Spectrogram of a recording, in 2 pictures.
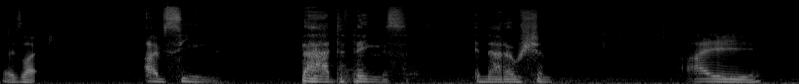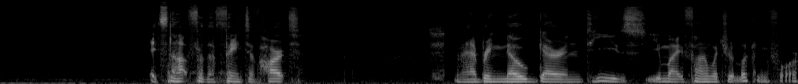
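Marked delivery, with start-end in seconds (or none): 1.4-16.0 stage whisper, quieter. Voicing a man who leans across the table to warn the group, in a stage whisper. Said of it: "whispers to you in a, in a stage whisper".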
